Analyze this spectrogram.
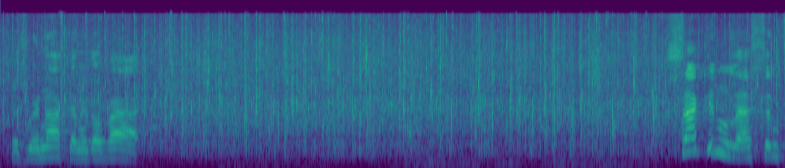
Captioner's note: applause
